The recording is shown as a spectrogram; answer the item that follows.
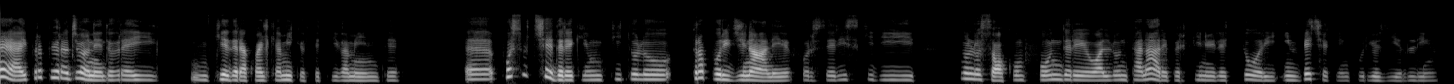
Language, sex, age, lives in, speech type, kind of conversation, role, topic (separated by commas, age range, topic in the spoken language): Italian, female, 30-34, Italy, read, expert-assistant, asker, Perché la scelta di un titolo è importante per il successo di un libro?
